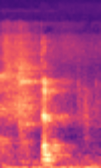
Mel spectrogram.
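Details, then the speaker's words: Man speaking with hiccups while describing UTV modifications: a single sudden, brief voiced gulp against quiet room noise, a hiccup. "forewarning I have the hiccups and I'm not editing all that out so you're gonna hear the hiccups"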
